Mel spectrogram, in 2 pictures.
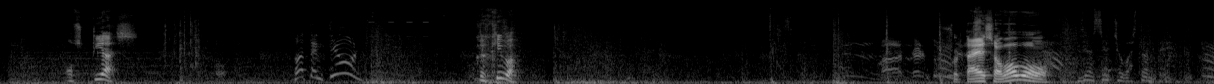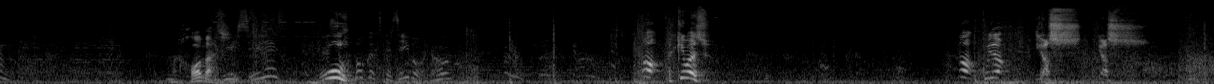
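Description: Punches and kicks land with heavy thuds in a brawl.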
